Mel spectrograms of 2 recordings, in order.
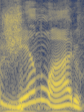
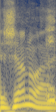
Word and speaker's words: Januário: As pessoas falam São Genuário, cara. – É Januário.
